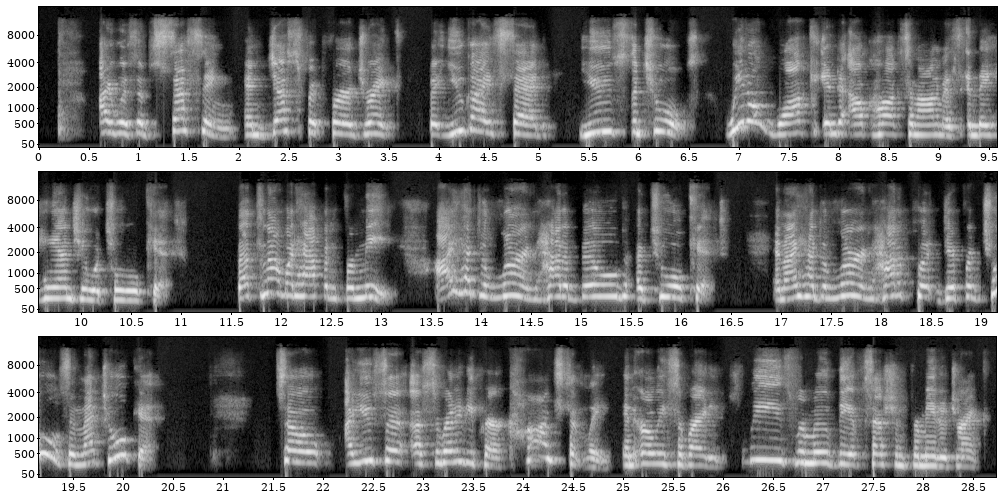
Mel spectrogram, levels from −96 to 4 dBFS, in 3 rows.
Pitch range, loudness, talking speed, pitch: 245-305 Hz, -14 LUFS, 155 wpm, 270 Hz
